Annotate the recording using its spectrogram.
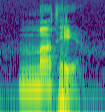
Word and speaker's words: MATE: Då kan man ladda ner distributionen med KD4, Plasma 5, Gnome eller Mate, eller Mate. Hur var det man skulle uttala det? Mate.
